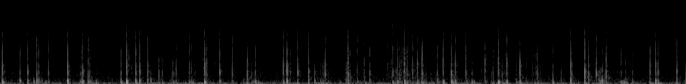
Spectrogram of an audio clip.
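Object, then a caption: Sequin and vinyl makeup bag. Fingernails scratch the sequin top of a small, hollow makeup pouch made of sequins and holographic vinyl, then fingertips tap its vinyl and sequin side close to the mic. The result is a quiet, dense stream of quick, dry taps and crackly scratches with a soft, hollow, bass-heavy thump and almost no ring.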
